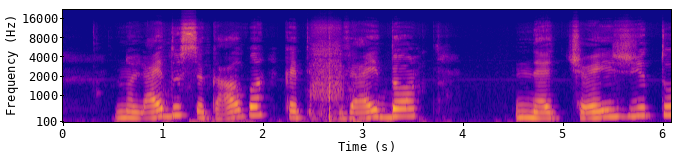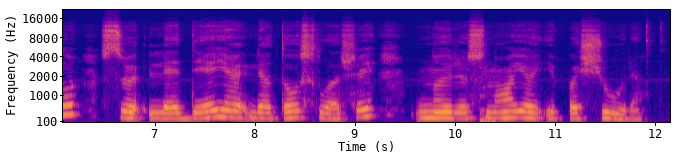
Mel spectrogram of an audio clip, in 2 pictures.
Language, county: Lithuanian, Vilnius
